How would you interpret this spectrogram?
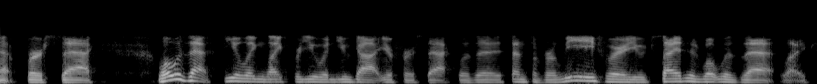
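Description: Throughout the speech, the G.729 codec damage is plainly audible. The voice is rebuilt from a vocal tract model and a few pulses per frame, so it sounds rough and slightly synthetic, which fits an 8 kbit/s speech codec. Unlike a simple low-pass filter, it adds buzzy, artificial texture beyond the missing content above 4 kHz.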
